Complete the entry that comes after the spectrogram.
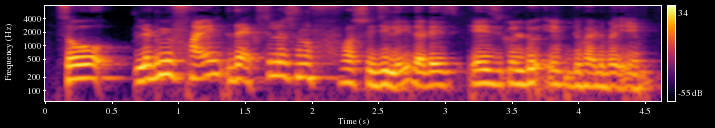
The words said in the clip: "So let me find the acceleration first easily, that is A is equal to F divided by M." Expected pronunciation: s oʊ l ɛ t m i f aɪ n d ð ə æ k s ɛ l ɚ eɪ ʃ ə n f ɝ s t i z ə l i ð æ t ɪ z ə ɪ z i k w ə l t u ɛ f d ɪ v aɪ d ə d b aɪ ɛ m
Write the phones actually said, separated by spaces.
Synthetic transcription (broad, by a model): s oʊ l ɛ t m i f aɪ n d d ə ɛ k s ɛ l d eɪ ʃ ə n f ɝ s i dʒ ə l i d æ t ɪ z ə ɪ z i k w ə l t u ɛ p d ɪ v aɪ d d b aɪ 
